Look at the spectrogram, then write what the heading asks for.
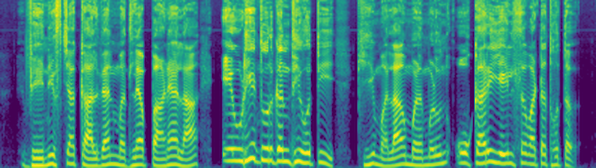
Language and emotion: Marathi, disgusted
